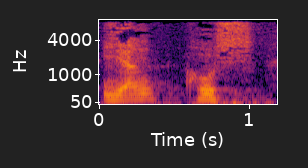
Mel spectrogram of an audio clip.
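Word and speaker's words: Jan Hus: não conhece não sabe com pronuncia mas a pronúncia é Ian Russos na verdade Ian é um apelido para iorranes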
